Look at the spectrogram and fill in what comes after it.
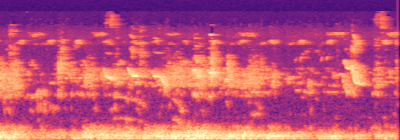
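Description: Birds chirping and calling, many short notes, some falling in pitch, over a steady low background rumble.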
